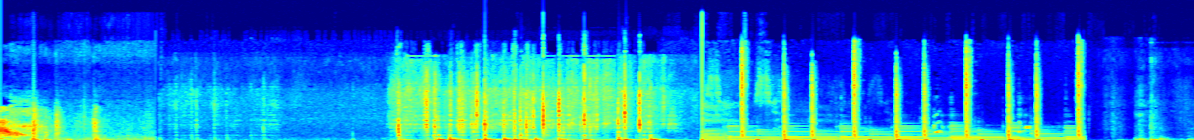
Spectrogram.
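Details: Loud music in shifting sections, guitar-driven and then plucked and percussive, fills the recording with no animal voice.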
